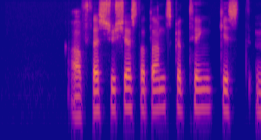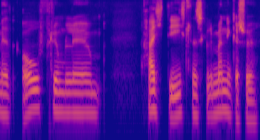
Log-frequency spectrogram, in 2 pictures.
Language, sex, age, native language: Icelandic, male, 18-19, Icelandic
